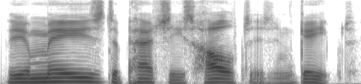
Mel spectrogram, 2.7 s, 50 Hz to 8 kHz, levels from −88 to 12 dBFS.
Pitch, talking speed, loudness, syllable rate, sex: 120 Hz, 135 wpm, -19 LUFS, 4.3 syllables/s, male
